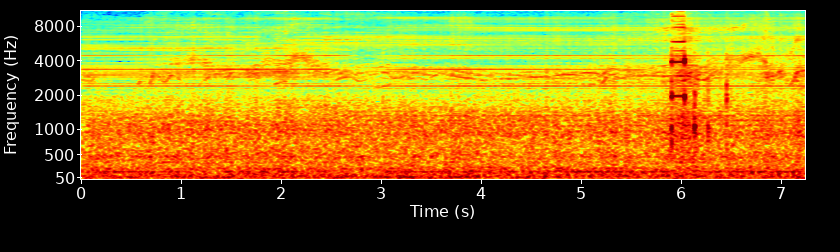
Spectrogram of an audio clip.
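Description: Faint, thin whine of a distant Tarantula quadcopter's motors over a steady hiss. About six seconds in comes a single short electronic beep, the loudest sound, followed by two weaker blips.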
